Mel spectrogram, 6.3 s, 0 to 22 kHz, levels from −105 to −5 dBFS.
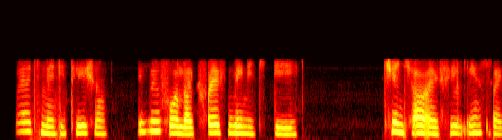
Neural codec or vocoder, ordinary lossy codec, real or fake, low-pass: codec, 24 kHz, 1.5 kbps, HILCodec; none; fake; 3.6 kHz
